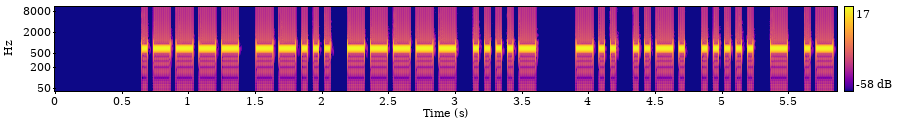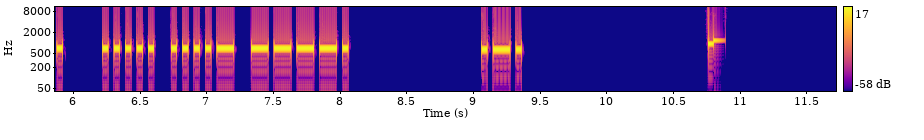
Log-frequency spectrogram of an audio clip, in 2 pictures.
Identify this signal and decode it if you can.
Morse code, heard as a keyed tone, about 28 wpm, 700 Hz. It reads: 1704 DF5TR 549 R
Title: Worked All Europe DX Contest - QTC Exchange - 28wpm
